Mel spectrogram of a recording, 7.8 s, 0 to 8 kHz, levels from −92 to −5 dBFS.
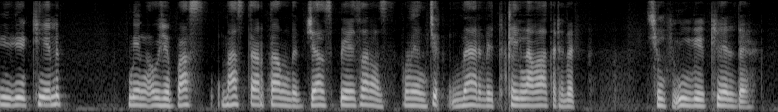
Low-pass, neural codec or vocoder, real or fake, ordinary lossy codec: none; codec, 16 kHz, 1 kbps, FunCodec, trained on Chinese and English, 50 frames a second; fake; none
